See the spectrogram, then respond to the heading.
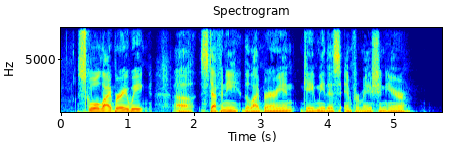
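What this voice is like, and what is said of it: Hoarse, fading voice. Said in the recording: “apologize for my voice. I think I'm losing my voice a little bit”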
